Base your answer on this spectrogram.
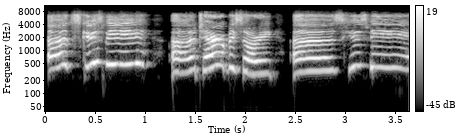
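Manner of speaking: very high shouted call, as if from far off. Voicing a character calling out from off the ship: NPC shouting from off the ship. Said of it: "you hear a voice shouting".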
